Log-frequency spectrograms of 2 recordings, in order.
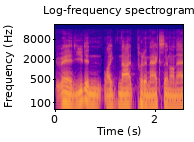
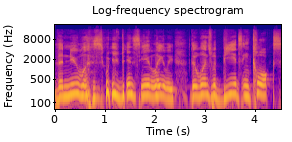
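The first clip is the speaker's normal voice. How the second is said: put-on British accent, higher; 9 semitones higher, 4 dB louder than usual. Reading a comedy special quote aloud: Ricky Gervais impression. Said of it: "I'll do it in this accent".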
